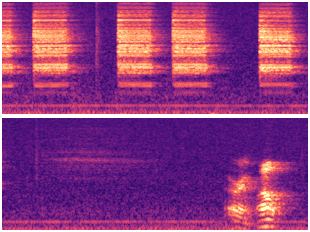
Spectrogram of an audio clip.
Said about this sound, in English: there goes my alarm telling me to start the stream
